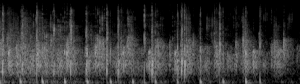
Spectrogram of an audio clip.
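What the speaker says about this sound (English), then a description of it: "Give yourselves a round of applause" Conference audience at an ACE2023 session clapping, close and lively, with distinct individual claps in an uneven rhythm.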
